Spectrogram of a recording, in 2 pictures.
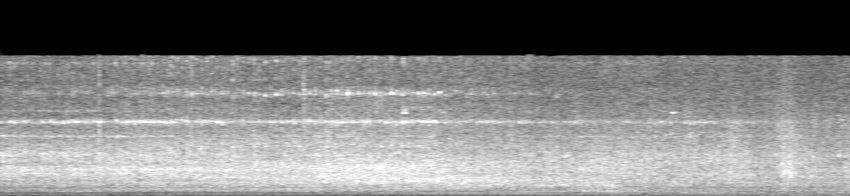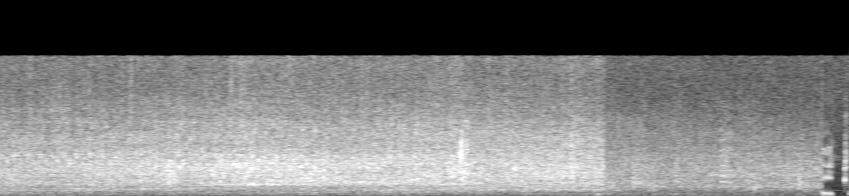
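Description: A car rolls slowly over a dirt road.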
